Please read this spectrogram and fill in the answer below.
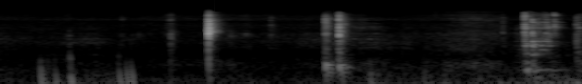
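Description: Small hard objects handled and set down on a desk: a few soft taps, a single sharp click about one and a half seconds in, then a quick double click about a second later.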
